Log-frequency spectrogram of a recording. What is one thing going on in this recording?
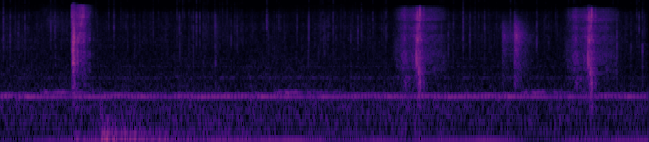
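Puzzle pieces slide into place with soft swishing clicks.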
